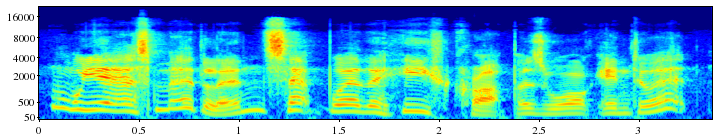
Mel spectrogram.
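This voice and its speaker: Piping little country boy, chattering, rustic dialect, lively sing-song pitch, dry close sound, voiced by a man. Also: normal speed, gravelly, no echo, full character voice. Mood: eager. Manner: childlike, piping, dialect speech.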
